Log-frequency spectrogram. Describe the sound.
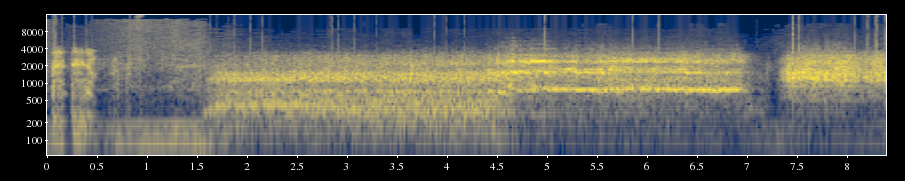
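A loud voice of an Amateur Hour contestant imitates a car crashing: a screeching tire skid, a sustained high squeal held for several seconds before cutting off abruptly, with no crash following.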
